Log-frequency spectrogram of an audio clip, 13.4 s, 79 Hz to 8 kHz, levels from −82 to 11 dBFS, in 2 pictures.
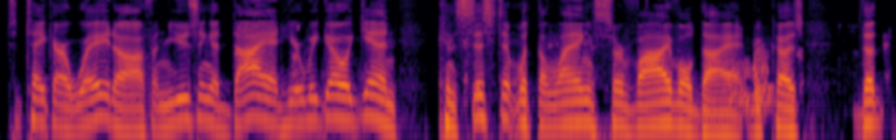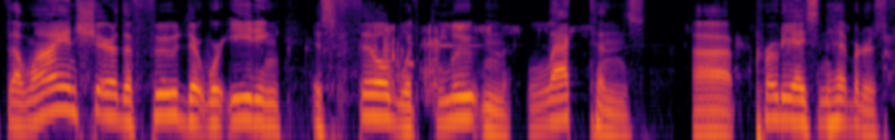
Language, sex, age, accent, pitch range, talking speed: English, male, 50-69, American, 120-155 Hz, 170 wpm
